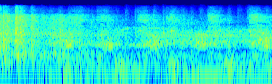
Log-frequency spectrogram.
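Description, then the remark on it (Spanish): A dense, continuous barrage of fireworks, with crackling and muffled booms blending into a steady roar at a fairly constant loudness, with no talking. “Mientras escuchamos los fuegos artificiales, porque hay que dejarlo ahí,”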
